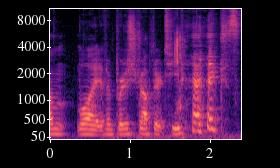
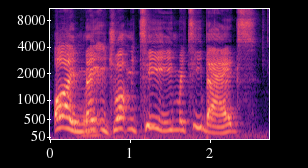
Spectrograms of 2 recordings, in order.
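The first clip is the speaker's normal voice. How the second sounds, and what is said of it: Stereotypical British accent. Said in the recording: “fucking stereotypical British accent”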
